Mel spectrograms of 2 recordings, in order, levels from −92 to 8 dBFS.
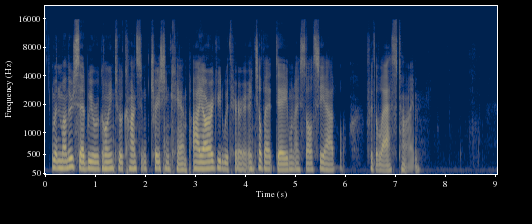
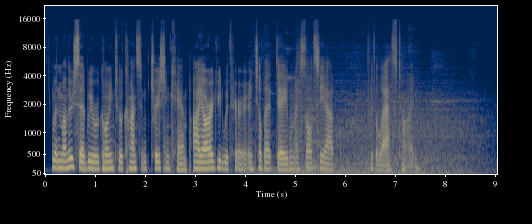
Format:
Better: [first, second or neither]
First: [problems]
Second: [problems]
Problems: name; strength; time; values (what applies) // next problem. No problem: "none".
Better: first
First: none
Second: door banging; faint; from 4 s on; peak 10 dB below the speech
